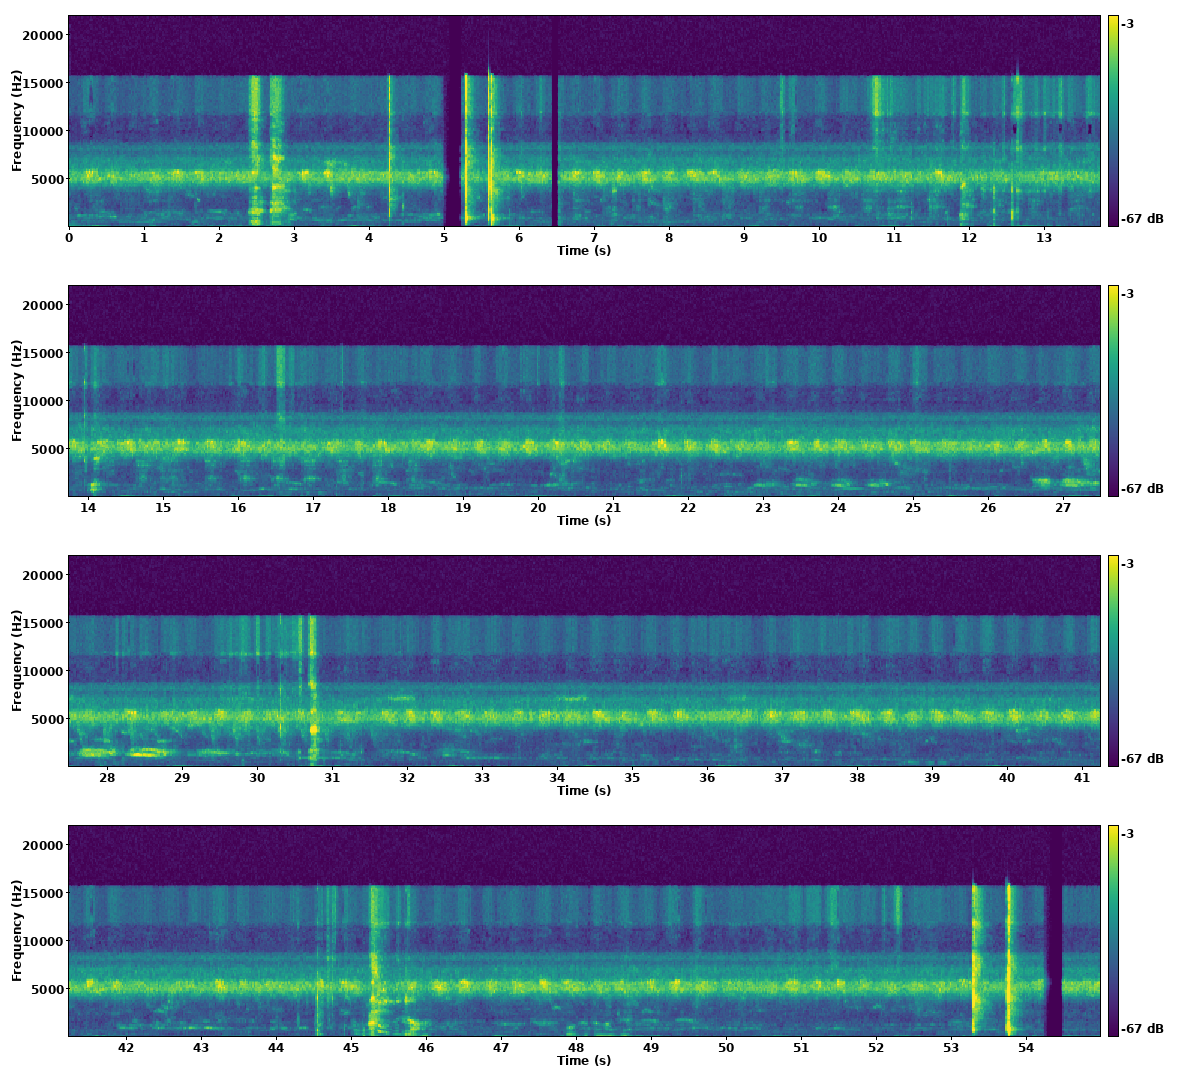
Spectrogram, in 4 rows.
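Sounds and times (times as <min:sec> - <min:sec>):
high insect trill: 0:00.0 - 0:54.9.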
